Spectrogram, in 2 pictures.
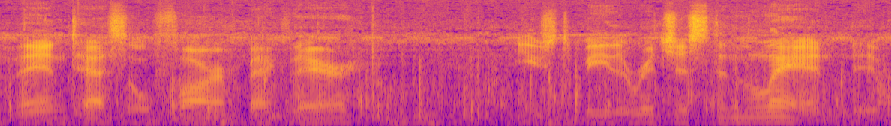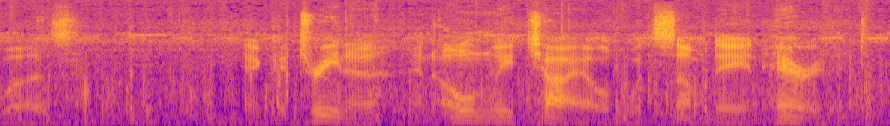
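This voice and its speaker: Slow, low-voiced folksy storyteller played by a man. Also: background noise. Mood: knowing, ominous. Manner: theatrical, folksy, deliberate. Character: folksy male storyteller guide, wry and ominous. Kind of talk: dramatic storytelling in an audio drama.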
